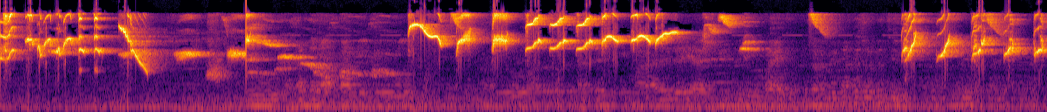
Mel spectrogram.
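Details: Oriental magpie-robin singing a rich, varied song used to train caged birds: rapid high whistled phrases, slurred trills and a run of about ten quick repeated chirps, with a faint low background hum.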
